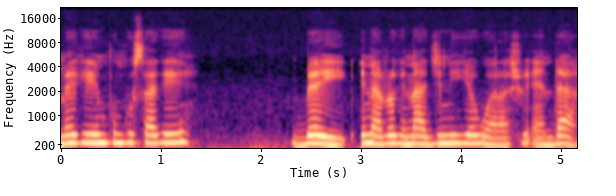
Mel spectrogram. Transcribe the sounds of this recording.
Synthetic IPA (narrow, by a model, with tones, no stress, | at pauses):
me˦ki˦m˦pu˦ŋɡu˦sa˦ki˦ | be˦i˨i˦na˨ɾo˦ki˨na˦˨d͡ʒi˦ni˦je˦wa˨ɾa˨ʃu˦ʔḛ˨nda˦˨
